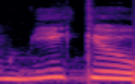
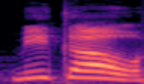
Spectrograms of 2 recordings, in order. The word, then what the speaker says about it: Miko: Why do I always say Miku when I say... It's because it's Sakura. And for some reason, when I say her name all together, I say Sakura Miku instead of Miko.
